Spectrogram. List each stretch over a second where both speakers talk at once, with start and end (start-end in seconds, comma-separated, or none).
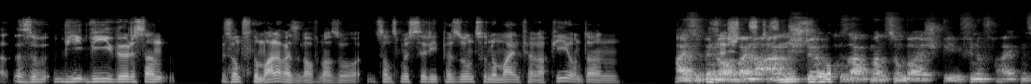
7.0-8.2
